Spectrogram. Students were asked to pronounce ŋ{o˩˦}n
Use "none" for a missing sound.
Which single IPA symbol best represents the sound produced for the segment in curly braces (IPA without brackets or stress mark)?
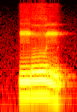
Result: o˥˩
